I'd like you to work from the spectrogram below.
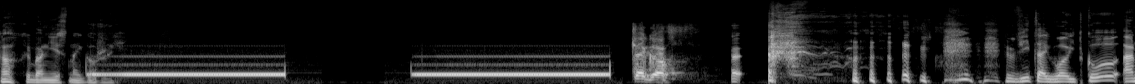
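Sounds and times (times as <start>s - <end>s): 
speech: 0.0s - 1.3s, 6.4s - 7.9s, 8.5s - 11.3s
mobile phone ringback tone while placing a call: 1.1s - 2.9s, 4.1s - 6.2s
laughter: 7.7s - 10.1s.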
